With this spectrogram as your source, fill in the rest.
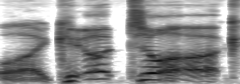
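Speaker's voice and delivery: deepest, raspiest put-on cat voice. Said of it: "the deepest, raspiest, like, [name] meow".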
